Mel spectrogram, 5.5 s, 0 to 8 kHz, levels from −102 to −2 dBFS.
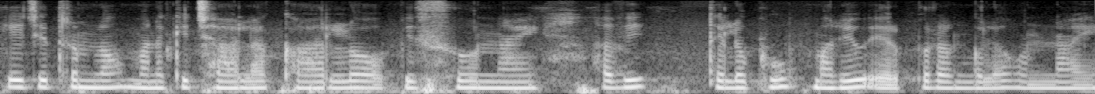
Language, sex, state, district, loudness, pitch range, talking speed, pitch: Telugu, female, Telangana, Mahabubabad, -14 LUFS, 205-225 Hz, 140 wpm, 210 Hz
